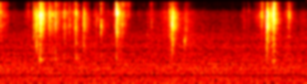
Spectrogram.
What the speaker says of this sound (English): And we can trim some of these long pieces off.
